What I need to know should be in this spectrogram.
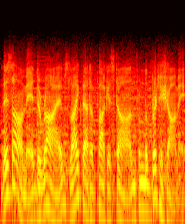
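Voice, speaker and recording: Over music on a vintage newsreel soundtrack, a man with a deep, expressive voice delivers short phrases in a solemn, deliberate way. The audio has the dull, low-fidelity quality of 1970s film.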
